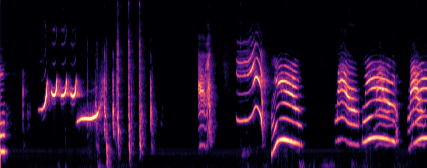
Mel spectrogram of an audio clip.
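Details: Pet rose-ringed parakeet in a room, talking to a phone: quick trilled whistle notes, clicking syllables, then a run of wavering, nasal meow-like calls repeated about once a second.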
